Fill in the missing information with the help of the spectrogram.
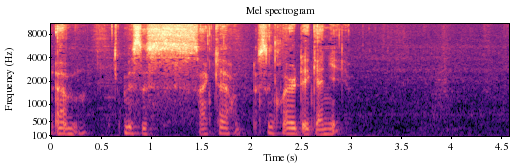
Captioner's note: speaking French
